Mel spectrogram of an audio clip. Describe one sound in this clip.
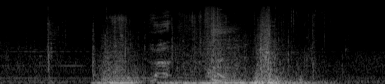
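A heavy wooden chest lid thuds and creaks open.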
